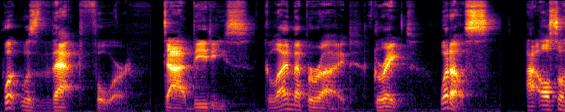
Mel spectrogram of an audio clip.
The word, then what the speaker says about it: glimepiride: one okay anything else I recently started on glide met a ride and what was that for diabetes glimepiride great what else I also have high blood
